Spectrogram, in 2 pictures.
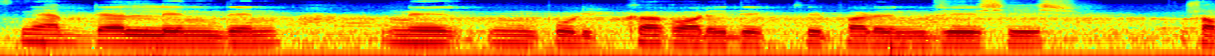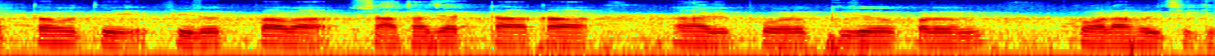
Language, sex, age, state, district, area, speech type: Bengali, male, 30-45, West Bengal, Kolkata, urban, read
